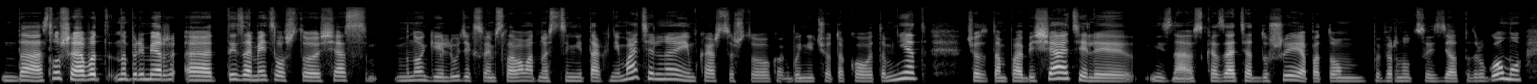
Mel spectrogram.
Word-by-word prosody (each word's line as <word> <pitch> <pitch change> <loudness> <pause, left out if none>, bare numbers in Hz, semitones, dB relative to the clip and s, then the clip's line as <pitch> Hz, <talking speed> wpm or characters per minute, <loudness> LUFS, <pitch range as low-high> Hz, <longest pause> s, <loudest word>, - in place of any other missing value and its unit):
Да, 180 -1 +2
слушай, 265 0 +6
а - - +10
вот, 240 +1 +3
например, 235 -1 +2
э, 195 -1 +4
ты 235 0 -2
заметил, 210 -2 +2
что 175 -1 0
щас 190 +1 +1 0.3
многие 180 -1 -5
люди 180 +2 -7
к - - -19
своим 160 -3 -3
словам 165 +3 -1
относятся 170 0 -4
не 170 0 -10
так 165 -1 -3
внимательно, 240 - -1
им 175 -1 -6
кажется, 165 -1 -3
что 145 -2 -6
как 145 -1 -17
бы 150 +2 -9
ничего 155 -1 -8
такого 150 0 -7
там 170 +3 -11
нет, 275 +5 +1 0.4
чё-то 170 -3 -4
там 160 +1 -5
пообещать 220 - +5
или, 155 -5 0
не 170 - -12
знаю, 150 - -2
сказать 170 +2 0
от 160 -3 -3
души, 195 +7 -2
а 155 - +3
потом 155 +1 -8
повернуться 160 -1 -7
и - - -10
сделать 145 -1 -5
по-другому. 215 - -2
170 Hz, 170 wpm, -24 LUFS, 155-210 Hz, 0.4 s, а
